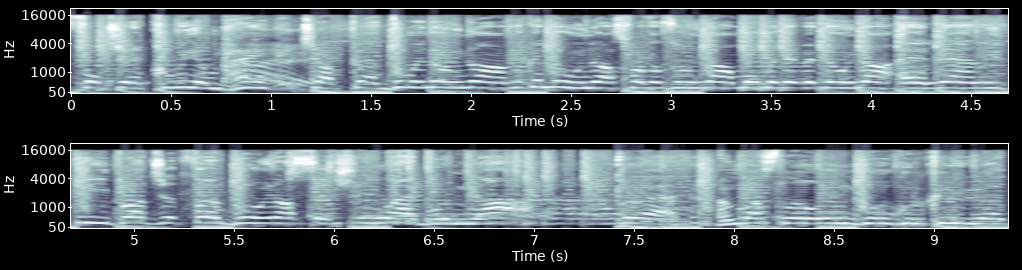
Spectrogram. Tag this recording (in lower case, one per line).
music
pop music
